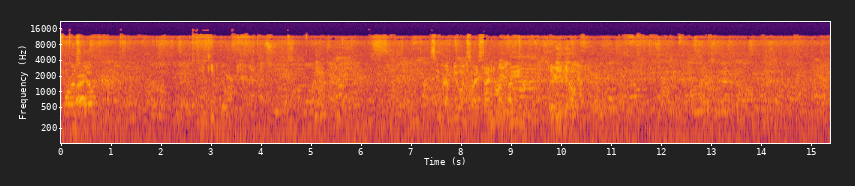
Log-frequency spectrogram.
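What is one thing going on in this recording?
An older man talks and answers.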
